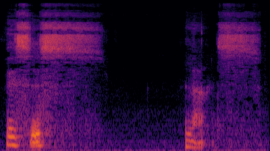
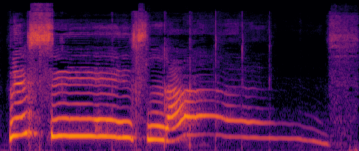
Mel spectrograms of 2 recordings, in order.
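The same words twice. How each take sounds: First: It sounds let down and deflated. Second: It sounds mocking and insincere.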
